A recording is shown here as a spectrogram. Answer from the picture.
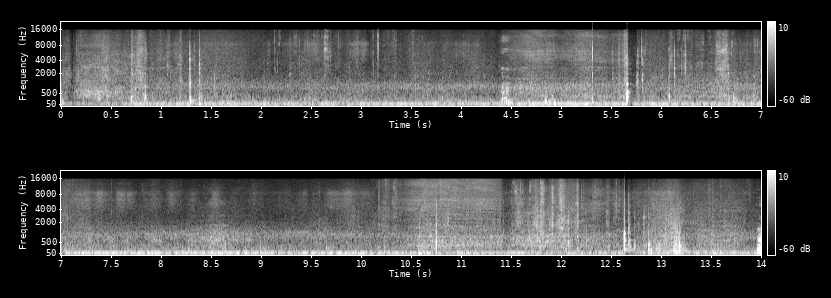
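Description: Hands scraping and patting loose soil while planting seedlings, with scattered light clicks and rustles of handling, over a low steady hum that fades out near the end.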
